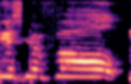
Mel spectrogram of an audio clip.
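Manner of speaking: loud, high mock wail of blame; mock crying. Guest jokingly blames the host on Instagram, mock crying shout. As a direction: shout it like a joking cry-baby, laughing. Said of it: "me on Instagram crying like".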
